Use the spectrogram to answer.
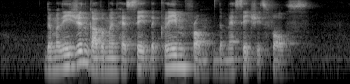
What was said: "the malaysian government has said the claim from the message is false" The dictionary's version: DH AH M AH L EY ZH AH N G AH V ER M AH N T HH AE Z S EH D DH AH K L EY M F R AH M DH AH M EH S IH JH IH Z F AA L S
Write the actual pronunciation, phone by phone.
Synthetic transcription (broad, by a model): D AH M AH L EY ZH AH N G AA V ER M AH N T HH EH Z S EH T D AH K L EY M F R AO M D AH M EH S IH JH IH S F AA L S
